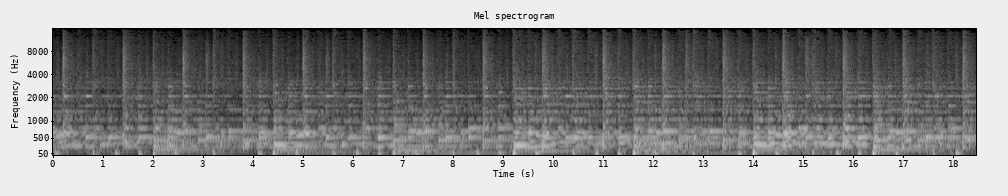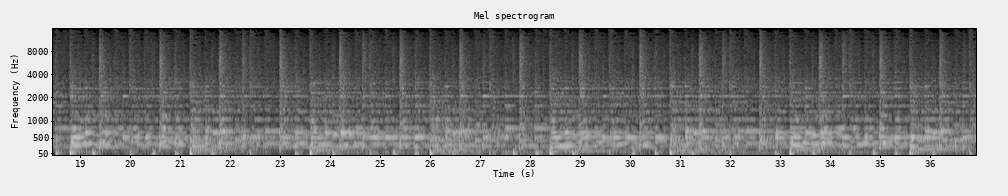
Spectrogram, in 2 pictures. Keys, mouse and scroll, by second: 4.5 alt+middle click, 9.3 alt+middle click, 20.1 alt+middle click, 28.0 alt+middle click, 33.8 F4, 35.3 alt+middle click.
